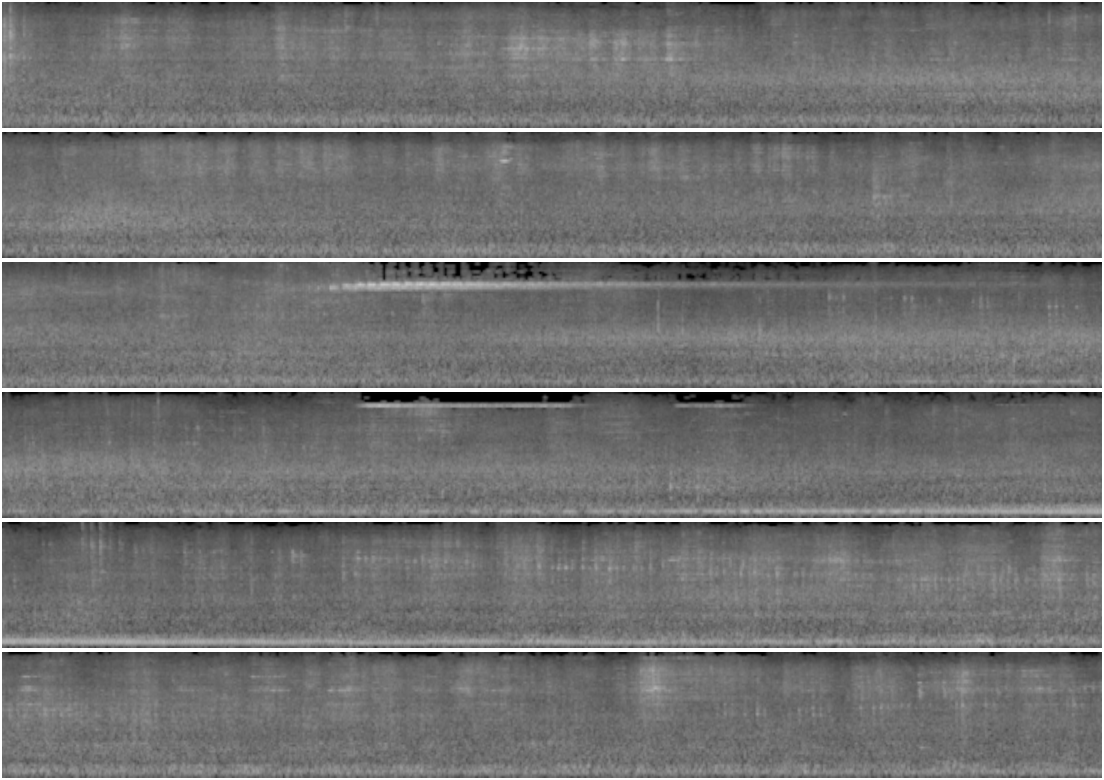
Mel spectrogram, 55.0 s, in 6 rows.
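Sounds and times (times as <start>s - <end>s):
freight train wheels rumbling: 0.0s - 55.0s
high wheel squeal: 2.3s - 6.7s, 12.8s - 25.9s, 30.2s - 34.0s, 37.4s - 55.0s.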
